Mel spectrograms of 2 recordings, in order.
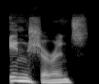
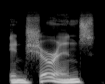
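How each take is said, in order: First: It is said with a Southern US pronunciation. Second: It is said with a standard US pronunciation. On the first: "That's how you say it in the South" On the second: "as opposed to the right way of insurance"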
